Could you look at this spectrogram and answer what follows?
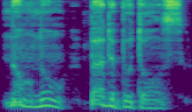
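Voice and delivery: high-pitched calling out; crowd cry. A narrator's reading. The majority of the crowd protests at the gallows, crowd cry. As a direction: cry out as the voice of the mob. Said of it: "cria la majorité".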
